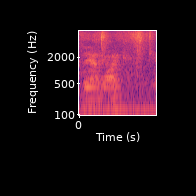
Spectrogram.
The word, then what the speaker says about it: Van Wyk: My name is Jack Van Wyk, capital V as in Victory, A-N, capital W-Y-K.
